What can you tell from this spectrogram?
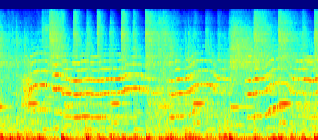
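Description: Jazz-fusion band playing live: a violin lead sliding up and down in pitch over electric bass, keyboards and drum kit.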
